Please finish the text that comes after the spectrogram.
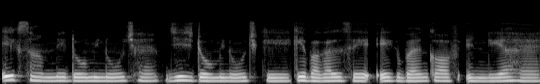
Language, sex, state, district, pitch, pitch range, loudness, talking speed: Hindi, female, Bihar, Purnia, 165 Hz, 160-170 Hz, -16 LUFS, 155 wpm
